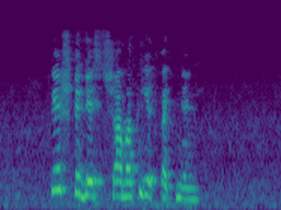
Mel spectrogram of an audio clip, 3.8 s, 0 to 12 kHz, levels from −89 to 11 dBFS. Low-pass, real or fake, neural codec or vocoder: 7.2 kHz; fake; codec, 16 kHz, 4 kbps, FreqCodec, larger model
